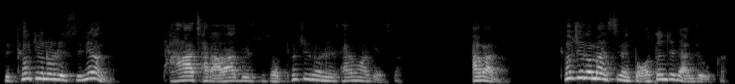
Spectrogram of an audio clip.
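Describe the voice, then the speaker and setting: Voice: medium pitch, big pitch swings, fast talker, mellow. A teacher running an online reading class for children over a video call, asking questions and playfully acting out dialect phrases.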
